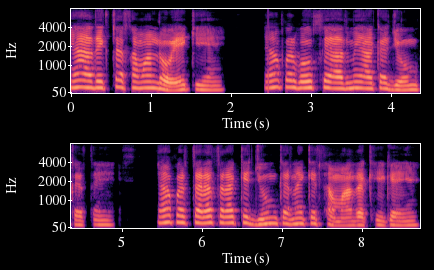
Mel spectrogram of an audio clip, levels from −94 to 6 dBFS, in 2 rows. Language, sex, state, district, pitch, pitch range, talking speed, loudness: Hindi, male, Uttar Pradesh, Etah, 200 Hz, 155-220 Hz, 170 wpm, -18 LUFS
